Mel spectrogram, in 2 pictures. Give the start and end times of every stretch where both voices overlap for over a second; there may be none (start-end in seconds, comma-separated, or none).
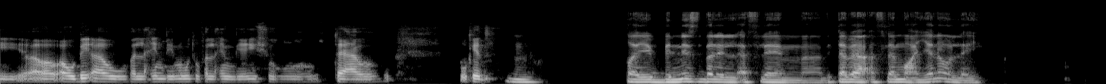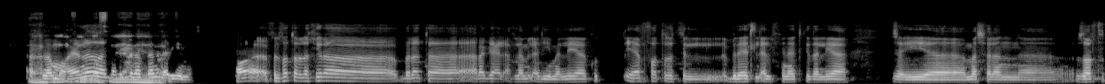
11.3-12.9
